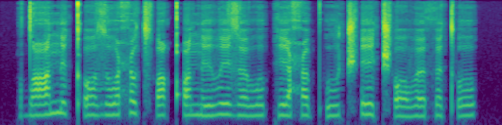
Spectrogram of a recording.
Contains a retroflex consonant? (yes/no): no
